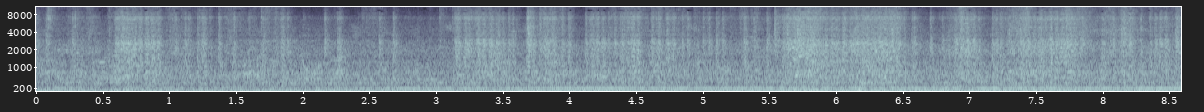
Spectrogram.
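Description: A vehicle engine hums and rumbles steadily while driving.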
